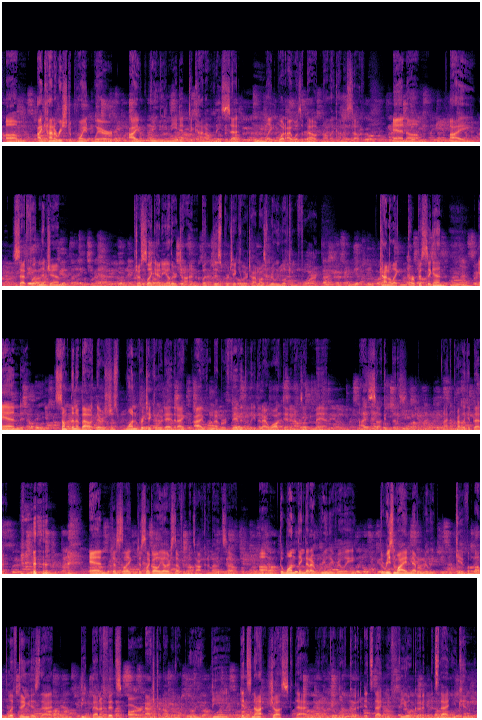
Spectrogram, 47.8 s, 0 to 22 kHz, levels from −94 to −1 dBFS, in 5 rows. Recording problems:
background chatter; loud; throughout; 4 voices, 5 dB below the speech

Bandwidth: 14.5 kHz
